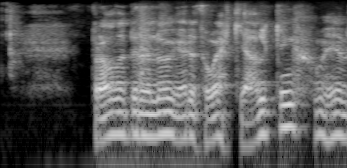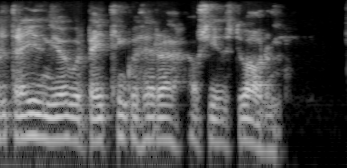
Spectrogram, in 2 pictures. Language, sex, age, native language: Icelandic, male, 50-59, Icelandic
